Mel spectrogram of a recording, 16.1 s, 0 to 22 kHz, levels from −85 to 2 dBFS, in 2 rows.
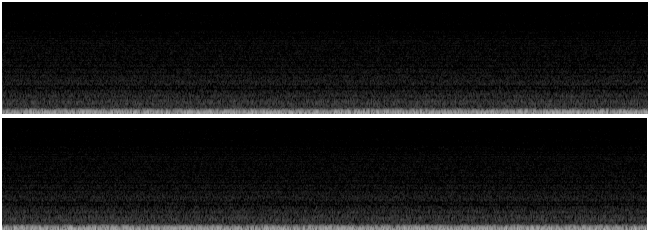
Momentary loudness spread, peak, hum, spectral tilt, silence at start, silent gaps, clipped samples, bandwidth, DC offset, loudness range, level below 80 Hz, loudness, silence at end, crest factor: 3 LU; -26 dBFS; none; -5.5 dB/octave; 0 s; none; under 0.1%; 16.5 kHz; 0.5%; 1 LU; -38 dBFS; -44 LUFS; 0 s; 12 dB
